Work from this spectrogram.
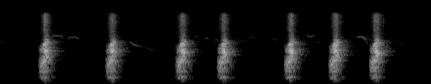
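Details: Seven harsh, explosive barks from a meerkat, each brief and noisy, coming at uneven intervals over about four seconds, with a faint squeal trailing after a few.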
